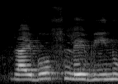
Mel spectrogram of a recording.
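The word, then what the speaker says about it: riboflavin: क्या राइबोफ्लोबिन राइबोफ्लेविन बोलते हैं, उसे प्रोनाउंसिएशन करते हैं।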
